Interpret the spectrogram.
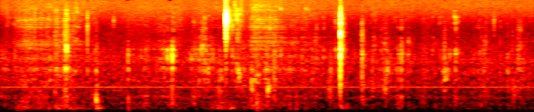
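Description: Close-up chewing of a sliced-open Chicken McNugget with cheese sauce: quiet, irregular mouth clicks and smacks.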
